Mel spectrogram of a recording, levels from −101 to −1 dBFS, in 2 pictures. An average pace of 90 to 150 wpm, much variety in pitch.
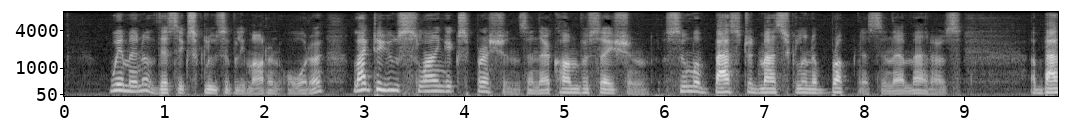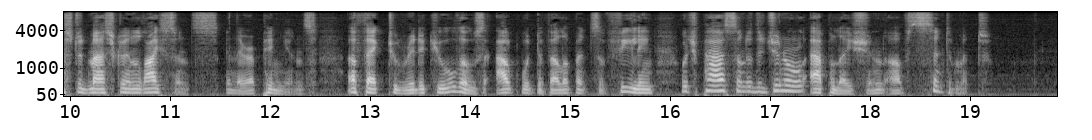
Yes: slow, 135 wpm; wide, 7.0 semitones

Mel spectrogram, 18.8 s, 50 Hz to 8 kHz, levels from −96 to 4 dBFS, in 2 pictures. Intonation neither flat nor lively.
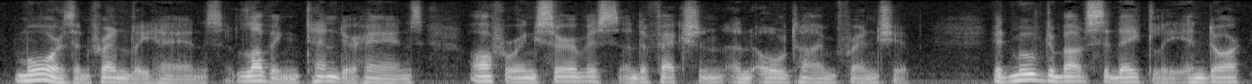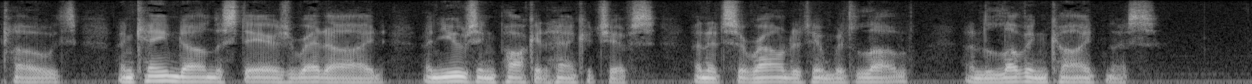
No: narrow, 2.2 semitones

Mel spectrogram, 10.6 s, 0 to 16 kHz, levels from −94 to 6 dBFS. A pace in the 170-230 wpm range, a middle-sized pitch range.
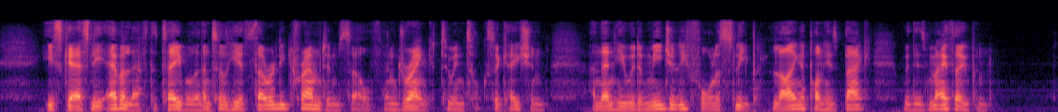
Yes: average, 175 wpm; average, 3.7 semitones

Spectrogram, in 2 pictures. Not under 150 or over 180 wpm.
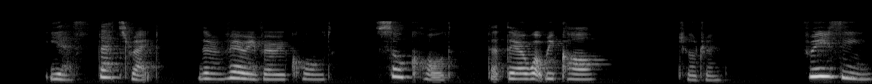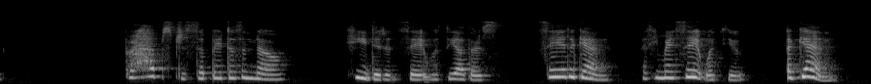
No: average, 140 wpm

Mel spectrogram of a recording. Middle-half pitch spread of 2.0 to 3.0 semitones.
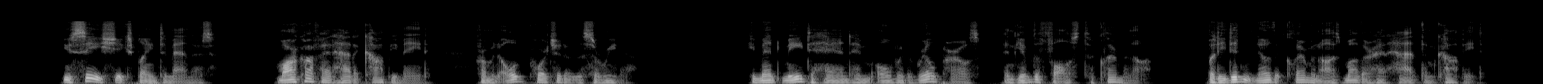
No: average, 4.8 semitones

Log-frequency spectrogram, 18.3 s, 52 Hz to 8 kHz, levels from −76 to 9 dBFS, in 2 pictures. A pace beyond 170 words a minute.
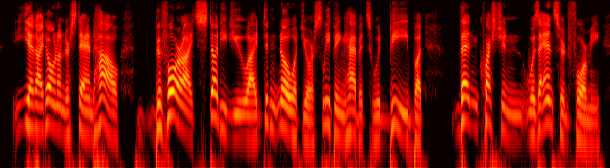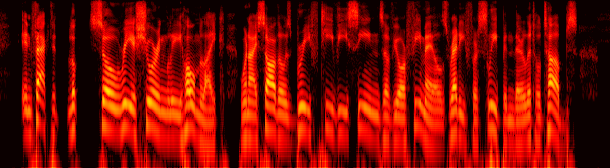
No: average, 160 wpm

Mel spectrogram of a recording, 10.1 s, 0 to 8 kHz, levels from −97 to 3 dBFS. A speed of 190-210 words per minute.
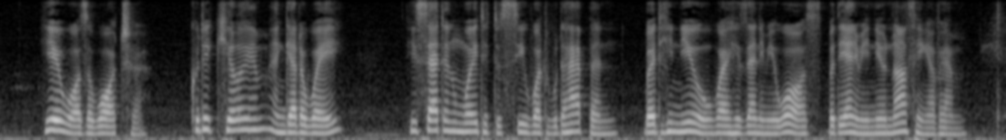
Yes: fast, 205 wpm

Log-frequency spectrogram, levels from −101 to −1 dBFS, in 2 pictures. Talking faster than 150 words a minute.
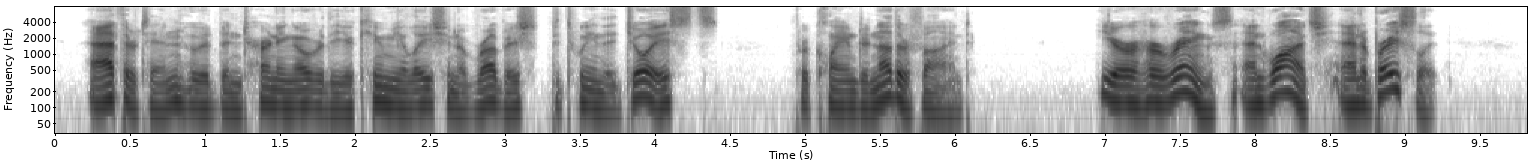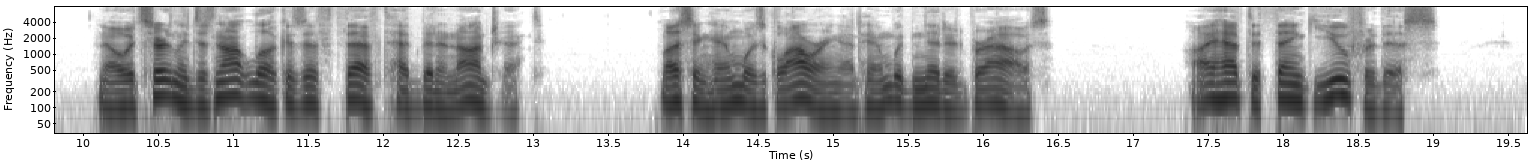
Yes: average, 160 wpm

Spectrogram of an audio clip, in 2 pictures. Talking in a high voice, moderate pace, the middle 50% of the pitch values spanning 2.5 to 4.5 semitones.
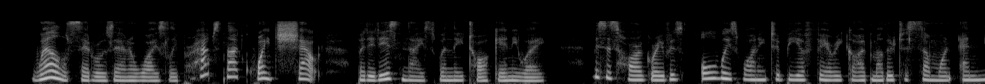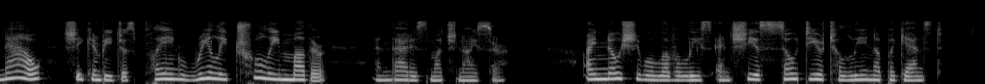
Yes: high, 205 Hz; average, 175 wpm; average, 4.0 semitones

